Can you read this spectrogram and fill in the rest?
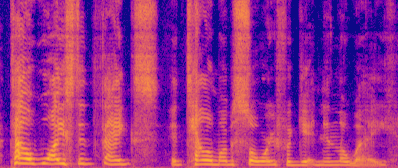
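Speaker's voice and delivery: put-on high, apologetic little kid; child's voice. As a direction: voice a sorry small child.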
